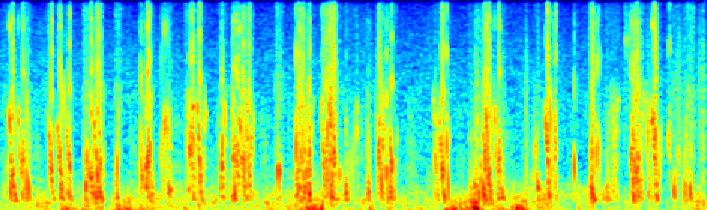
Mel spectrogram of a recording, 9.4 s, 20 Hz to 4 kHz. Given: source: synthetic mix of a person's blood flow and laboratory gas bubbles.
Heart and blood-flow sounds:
Doppler ultrasound of blood flow; subclavian vein
0.05-0.46 s: bubbles
0.65-1.02 s: bubbles
1.13-1.43 s: bubbles
1.56-1.65 s: bubbles
1.90-2.10 s: bubbles
2.15-2.33 s: bubbles
2.49-2.80 s: bubbles
2.93-3.44 s: bubbles
3.70-3.81 s: bubbles
3.94-4.24 s: bubbles
4.31-4.81 s: bubbles
4.91-4.99 s: bubbles
5.04-5.33 s: bubbles
5.79-6.04 s: bubbles
6.28-6.78 s: bubbles
7.14-7.49 s: bubbles
7.66-7.73 s: bubbles
7.91-8.29 s: bubbles
8.34-8.85 s: bubbles
8.93-9.29 s: bubbles
From the record:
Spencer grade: 3 (all of the cardiac periods contain showers or single bubble signals, but not dominating or overriding the cardiac motion signals); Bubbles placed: anywhere in the cardiac cycle

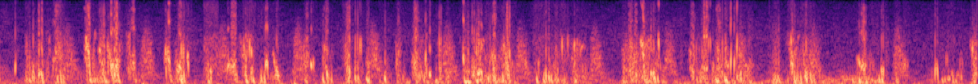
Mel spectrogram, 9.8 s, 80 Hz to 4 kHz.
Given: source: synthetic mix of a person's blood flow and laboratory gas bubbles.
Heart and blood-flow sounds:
Doppler ultrasound of blood flow; subclavian vein
0.00-0.05 s: bubbles
0.13-0.21 s: bubbles
0.26-0.71 s: bubbles
0.85-1.47 s: bubbles
1.64-1.94 s: bubbles
2.04-2.21 s: bubbles
2.25-2.86 s: bubbles
3.03-3.19 s: bubbles
3.21-3.37 s: bubbles
3.42-3.75 s: bubbles
3.79-3.91 s: bubbles
3.96-4.54 s: bubbles
4.61-5.20 s: bubbles
5.34-5.92 s: bubbles
6.22-6.70 s: bubbles
6.90-7.56 s: bubbles
7.71-8.25 s: bubbles
8.56-8.89 s: bubbles
8.96-9.12 s: bubbles
9.33-9.67 s: bubbles
9.72-9.79 s: bubbles
From the record:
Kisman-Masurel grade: 343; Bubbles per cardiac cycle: rolling drumbeat, 9 or more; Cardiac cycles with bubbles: 100%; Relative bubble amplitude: loud (0.450 to 0.775); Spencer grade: 3 (all of the cardiac periods contain showers or single bubble signals, but not dominating or overriding the cardiac motion signals); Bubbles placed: anywhere in the cardiac cycle

